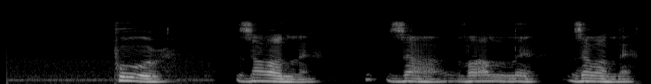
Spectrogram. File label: poor, Turkish; the talking turkish phrasebook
